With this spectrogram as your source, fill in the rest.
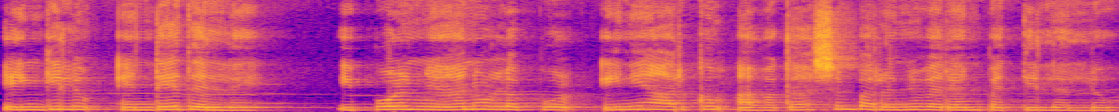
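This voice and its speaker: A woman reading the quiet, hesitant lines of a hurt young wife in a romance story. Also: high voice, fairly even intonation, moderate pace, soft background music, close to an everyday voice.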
